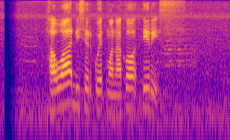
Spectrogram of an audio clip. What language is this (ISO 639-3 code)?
sun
